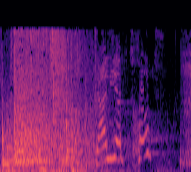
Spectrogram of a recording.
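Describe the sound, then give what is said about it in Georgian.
A drinking glass smashed in protest during a heated television studio debate: a loud burst of shattering glass at the start, followed by raised voices talking. “პროტესტის ნიშნად ჭიქა დაამსხვრია”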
